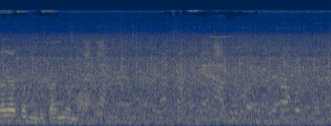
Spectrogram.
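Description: Steady traffic noise from cars crawling through floodwater on a road, with bystanders talking, their voices loudest in the first second.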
